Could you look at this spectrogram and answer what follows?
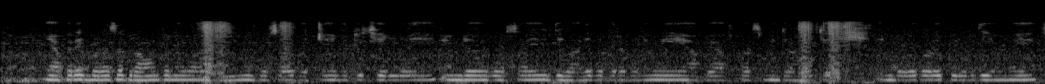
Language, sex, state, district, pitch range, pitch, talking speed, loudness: Hindi, male, Chhattisgarh, Bastar, 200-210 Hz, 205 Hz, 220 wpm, -33 LUFS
